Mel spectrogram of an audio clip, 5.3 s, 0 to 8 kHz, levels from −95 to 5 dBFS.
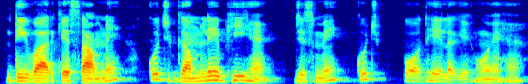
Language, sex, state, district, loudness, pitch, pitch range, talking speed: Hindi, male, Jharkhand, Ranchi, -22 LUFS, 125 Hz, 110-155 Hz, 150 wpm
